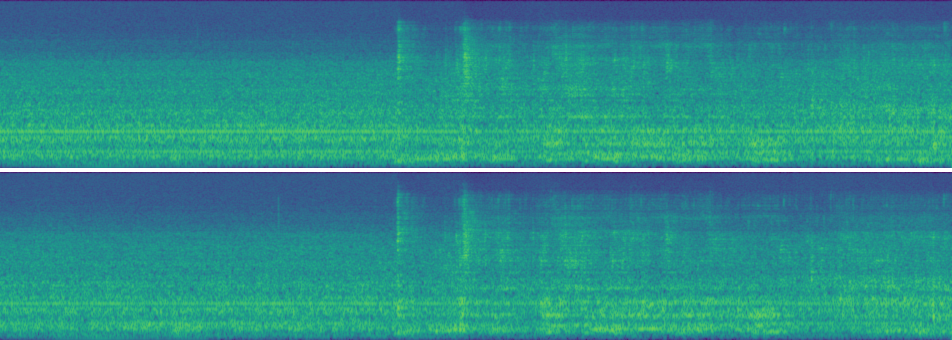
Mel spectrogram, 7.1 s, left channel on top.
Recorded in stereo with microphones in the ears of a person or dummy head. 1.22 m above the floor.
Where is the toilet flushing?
20° right (ahead or behind), 1.6 m.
